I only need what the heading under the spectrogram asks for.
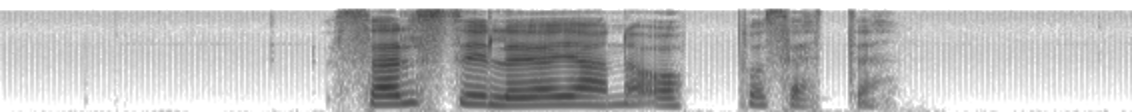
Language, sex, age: Norwegian, female, 21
